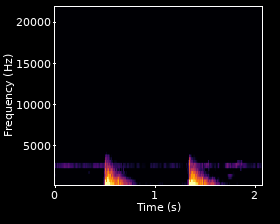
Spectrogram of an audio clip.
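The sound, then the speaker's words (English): Two dull, solid knocks on a wall, spaced under a second apart, each a short thud with a brief low decay, against a quiet background with a faint steady hum. “What are you banging on the wall for?”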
